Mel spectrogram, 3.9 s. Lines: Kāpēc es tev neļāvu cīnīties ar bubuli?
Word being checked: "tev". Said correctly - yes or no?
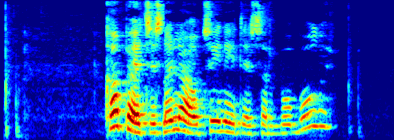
no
